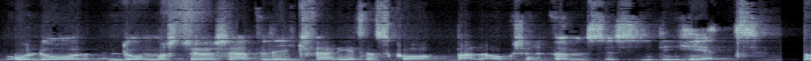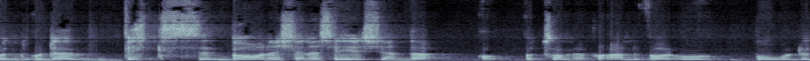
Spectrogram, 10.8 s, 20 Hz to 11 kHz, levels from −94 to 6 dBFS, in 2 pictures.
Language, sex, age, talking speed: Swedish, male, 50-69, 150 wpm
